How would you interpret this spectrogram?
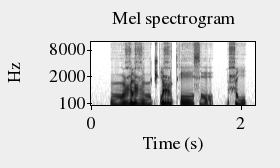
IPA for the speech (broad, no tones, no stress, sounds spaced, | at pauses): ɵː ʕ i ʕ ɵː t͡ʃʼ i ʕ ɵ kʼ eː s eː | ħ i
